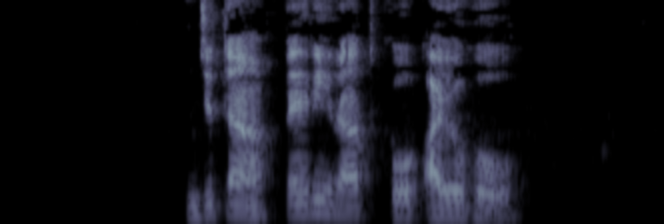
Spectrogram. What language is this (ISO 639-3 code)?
snd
